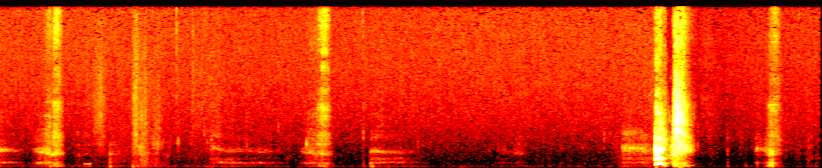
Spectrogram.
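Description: Several faint stifled sneezes, then one loud full sneeze followed by a smaller one; a hay fever sneezing fit.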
